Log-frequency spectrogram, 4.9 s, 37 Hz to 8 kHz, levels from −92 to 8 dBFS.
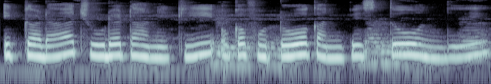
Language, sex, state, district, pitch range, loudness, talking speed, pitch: Telugu, male, Andhra Pradesh, Sri Satya Sai, 215-240 Hz, -14 LUFS, 75 wpm, 225 Hz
